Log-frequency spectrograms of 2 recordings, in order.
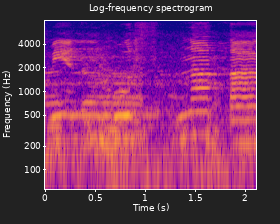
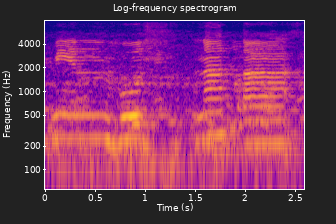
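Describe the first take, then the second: No difference in how they are said.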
